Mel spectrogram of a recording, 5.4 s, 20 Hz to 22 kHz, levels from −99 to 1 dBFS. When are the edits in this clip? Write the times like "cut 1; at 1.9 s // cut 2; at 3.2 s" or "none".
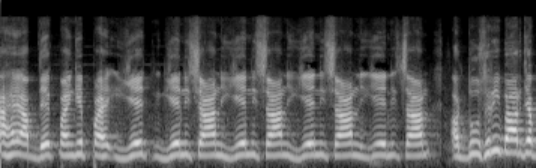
cut 1; at 4.4 s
